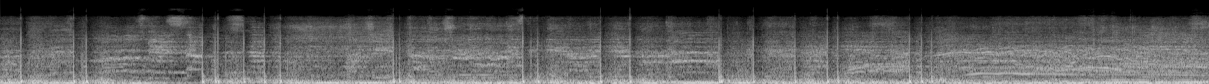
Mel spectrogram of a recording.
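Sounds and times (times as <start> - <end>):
fireworks bursting: 0.0 - 12.0
music: 0.0 - 12.0.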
